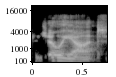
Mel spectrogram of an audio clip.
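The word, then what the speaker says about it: Gilliatt: I'll have Shoshana correct pronunciation, but I've been calling him Gilliot in my mind. Is that the correct Oh, pronunciation? Yeah, I think Jilliet's right.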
